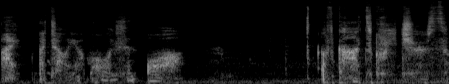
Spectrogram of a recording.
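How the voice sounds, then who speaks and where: A woman whispers. She goes at a very slow pace. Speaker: lifestyle vlogger. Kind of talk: ASMR garden vlog. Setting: outdoors. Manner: soft-spoken, whispered.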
